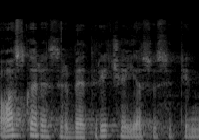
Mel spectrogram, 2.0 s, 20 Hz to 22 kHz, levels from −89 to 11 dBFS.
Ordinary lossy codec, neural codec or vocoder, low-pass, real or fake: AAC, 32 kbps; none; 19.8 kHz; real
